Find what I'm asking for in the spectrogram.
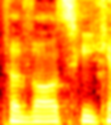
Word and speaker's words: Pavelski: Pavoski? – Yeah. – But now it looks like Joe Burns is going to be the statesman essentially at the top of the order with Pavelski coming in.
